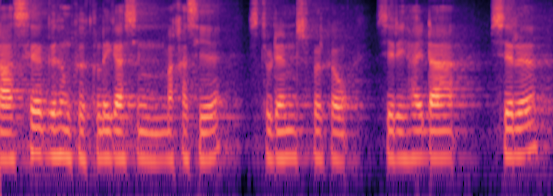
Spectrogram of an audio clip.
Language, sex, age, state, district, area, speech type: Bodo, male, 30-45, Assam, Chirang, urban, spontaneous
